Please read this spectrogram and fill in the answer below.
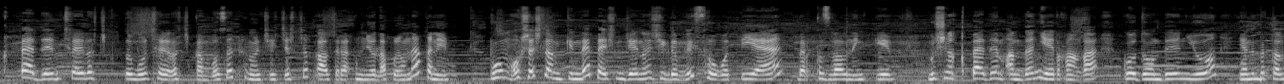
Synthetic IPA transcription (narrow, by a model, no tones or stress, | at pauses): qʰə̥pːɛd̪ɪmt͡ʃʰiɾɑjlˠɨχt͡ʃʰqʰə̥pt̪ɨmut͡ʃʰiɾɑjlˠɨχt͡ʃʰqːɑnbolˠsɑt̪ʰenot͡ʃʰiet͡ʃʰəχt͡ʃʰəqːɑlˠt̪ʰɨɾɑqənnjolˠɑp̚qʰojŋnɑqənɨ | b̥umoχʃɑʃlˠɑnkʲind̪ɛbɛʃnɪd͡ʒɑjnɨŋʒiɡʲɾɪmlykʲsoʁʊt̪ːɪjɛbɪɾqʰəzwɑlˠnɪŋkʲi | buʃunɨqʰə̥pːɛd̪ɪmʔɑnɨd̪ɨnjɛjɾəʁɑɴʁɑ | ɡ̥od̪ond̪ɨnjo | jɛnɪbɪɾt̪ʰɑlˠ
